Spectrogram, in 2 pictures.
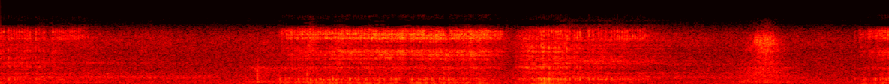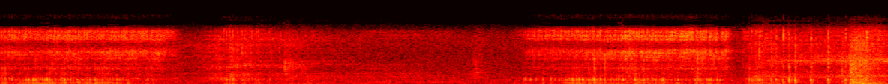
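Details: Sleeping adult man, a shelter resident who denies snoring: loud, rough, rattling breaths at irregular intervals; snoring.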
